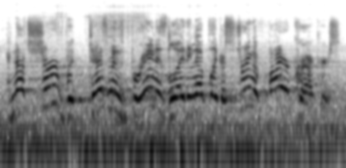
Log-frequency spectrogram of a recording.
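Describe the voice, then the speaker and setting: An actress playing an alarmed technician in a video game, watching over a patient. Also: female voice, high-pitched, expressive, normal speed. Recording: distant, noisy echoing hall.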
